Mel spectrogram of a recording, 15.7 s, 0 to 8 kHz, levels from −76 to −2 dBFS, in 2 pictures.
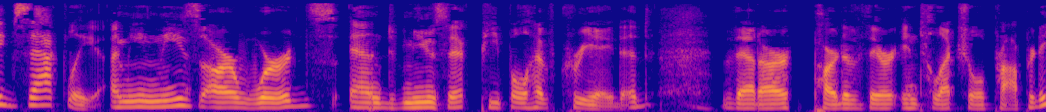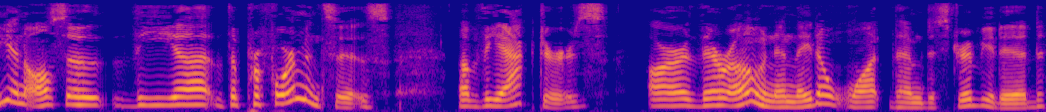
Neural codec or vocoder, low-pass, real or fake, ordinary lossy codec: none; 7.2 kHz; real; MP3, 32 kbps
